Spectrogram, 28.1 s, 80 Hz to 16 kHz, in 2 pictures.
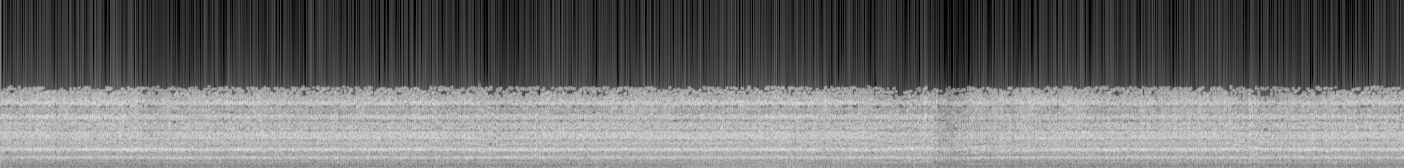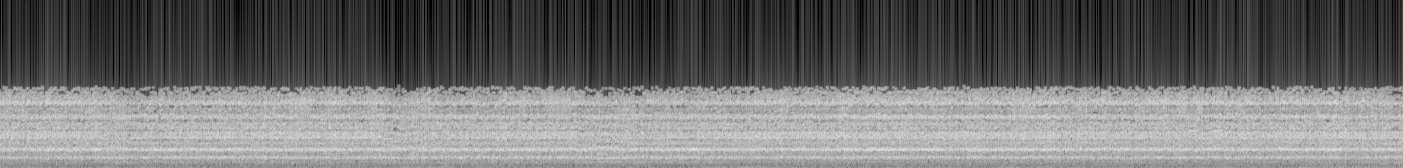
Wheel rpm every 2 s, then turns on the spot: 160, 160, 160, 160, 150, 150, 160, 160, 160, 160, 160, 160, 160, 160.
none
